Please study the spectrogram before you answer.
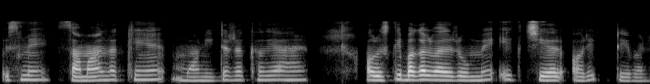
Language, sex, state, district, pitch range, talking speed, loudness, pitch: Hindi, female, Uttar Pradesh, Shamli, 185-210 Hz, 185 wpm, -21 LUFS, 205 Hz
